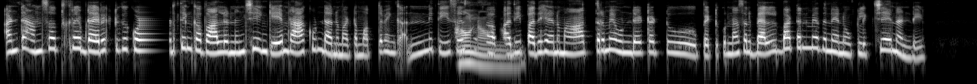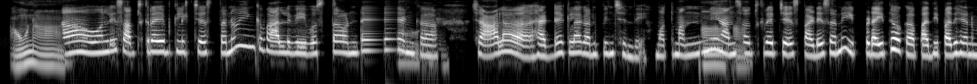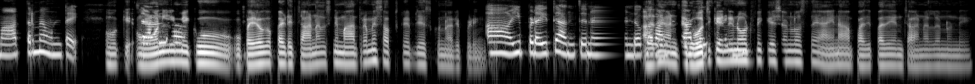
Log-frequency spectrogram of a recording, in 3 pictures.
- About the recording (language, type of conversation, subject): Telugu, podcast, మీ దృష్టి నిలకడగా ఉండేందుకు మీరు నోటిఫికేషన్లను ఎలా నియంత్రిస్తారు?
- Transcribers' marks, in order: in English: "అన్‌సబ్‌స్క్రైబ్ డైరెక్ట్‌గా"; distorted speech; in English: "బెల్ బటన్"; in English: "క్లిక్"; in English: "ఓన్లీ సబ్‌స్క్రైబ్ క్లిక్"; static; in English: "హెడ్డెక్‌లాగా"; in English: "అన్‌సబ్‌స్క్రైబ్"; in English: "ఓన్లీ"; other background noise; in English: "సబ్‌స్క్రైబ్"; in English: "ఛానల్స్"; in English: "నోటిఫికేషన్‌లొస్తయి"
